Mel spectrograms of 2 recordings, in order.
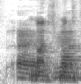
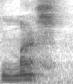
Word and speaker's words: Mads: Yeah, and they got Max Mads Mikkelsen. In fact, it's Mad. No, sorry, it's Mass. Mads Mikkelsen. Apparently the D is silent.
